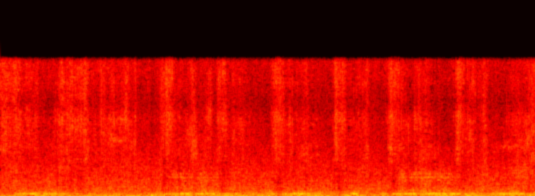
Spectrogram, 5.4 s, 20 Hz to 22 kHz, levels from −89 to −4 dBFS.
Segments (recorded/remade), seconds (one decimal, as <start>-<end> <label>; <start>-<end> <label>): 0.0-0.8 recorded; 0.8-2.2 remade; 2.2-5.4 recorded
